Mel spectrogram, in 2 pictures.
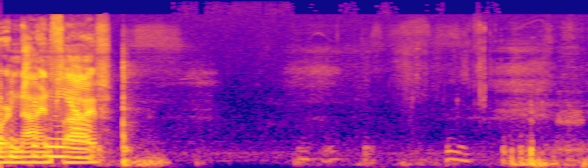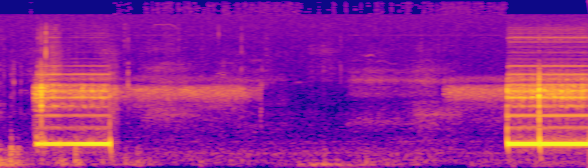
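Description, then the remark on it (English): A phone's ringback tone sounds twice through a speakerphone during a call to the Lagunitas Brewing Company, each buzzing ring under a second long and separated by a pause, with people talking quietly between the rings. “We're going to call him on speaker.”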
